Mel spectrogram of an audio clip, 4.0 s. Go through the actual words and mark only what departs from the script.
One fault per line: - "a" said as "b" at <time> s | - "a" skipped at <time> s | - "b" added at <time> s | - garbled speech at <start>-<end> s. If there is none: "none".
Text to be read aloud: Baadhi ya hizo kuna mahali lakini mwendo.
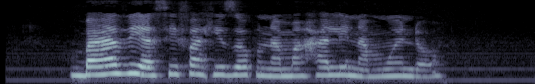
- "sifa" added at 1.2 s
- "lakini" said as "na" at 2.6 s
